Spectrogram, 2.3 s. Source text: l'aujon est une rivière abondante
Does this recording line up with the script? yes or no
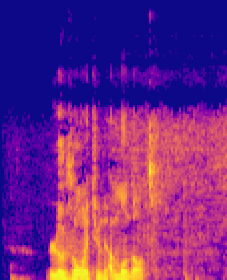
no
